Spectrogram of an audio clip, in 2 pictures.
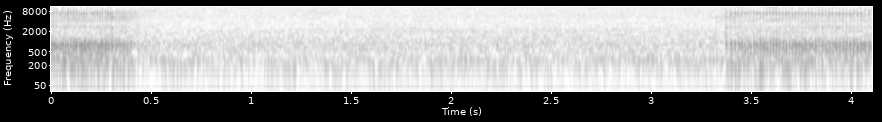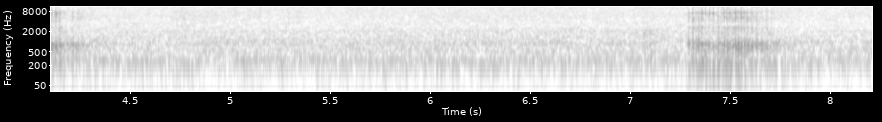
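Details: Pekingese dog snoring while asleep: three noisy, raspy breaths with a hissing top, spaced about three to four seconds apart over a quiet indoor background.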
